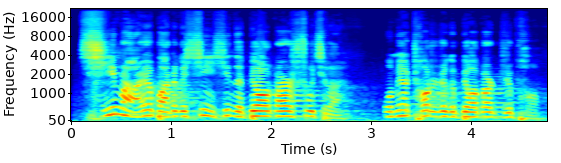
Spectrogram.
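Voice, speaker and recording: A man preaching a sermon as pastor, building points through rhythmic repetition and dropping from loud declarations to soft, low asides. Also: brisk. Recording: long reverb of a large hall.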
